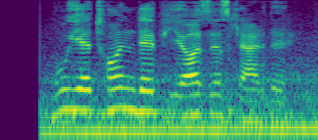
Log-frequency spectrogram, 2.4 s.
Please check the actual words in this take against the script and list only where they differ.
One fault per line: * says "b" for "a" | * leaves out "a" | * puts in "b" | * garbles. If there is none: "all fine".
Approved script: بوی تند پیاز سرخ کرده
* leaves out "سرخ"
